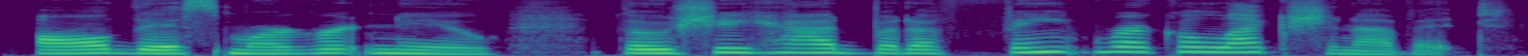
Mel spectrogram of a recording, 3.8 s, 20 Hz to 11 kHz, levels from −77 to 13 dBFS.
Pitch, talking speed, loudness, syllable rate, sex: 220 Hz, 205 wpm, -16 LUFS, 5.4 syllables/s, female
